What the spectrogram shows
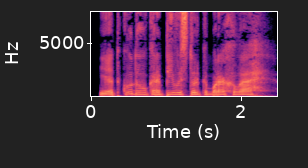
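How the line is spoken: Sighing. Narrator (Russian): вздохнул пивной живот

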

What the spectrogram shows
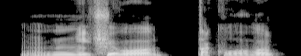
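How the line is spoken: Muttering. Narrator (Russian): пробурчал он

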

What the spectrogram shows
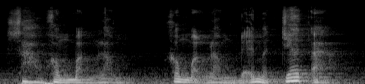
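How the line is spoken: Trembling reply. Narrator (Vietnamese): ông run run đáp

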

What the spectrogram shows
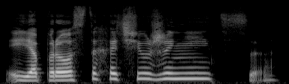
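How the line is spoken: Lazy drawl. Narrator (Russian): лениво протянул Джин

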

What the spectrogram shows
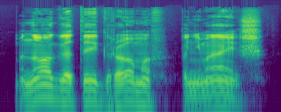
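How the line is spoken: Grumbling officer. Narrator (Russian): проворчал прапорщик Лось

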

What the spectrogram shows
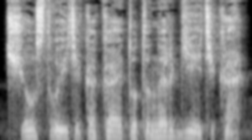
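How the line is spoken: Whisper. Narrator (Russian): прошептал Глеб

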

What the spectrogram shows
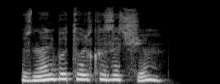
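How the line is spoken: Sighing. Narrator (Russian): вздохнула я

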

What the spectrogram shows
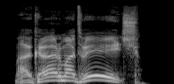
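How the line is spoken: Shouted. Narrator (Russian): крикнул я

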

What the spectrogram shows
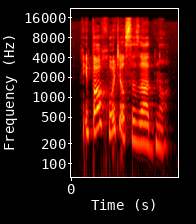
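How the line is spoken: Laughing. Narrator (Russian): засмеялся Крутобок

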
